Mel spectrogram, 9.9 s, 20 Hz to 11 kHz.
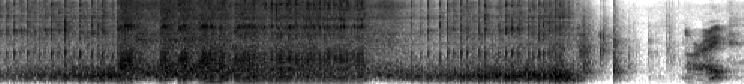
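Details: Brand-new Supmix 6250 two-stroke chainsaw that would not start or run: here it buzzes raspy and high, revving up and easing off steadily before cutting out near eight seconds; it runs normally.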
